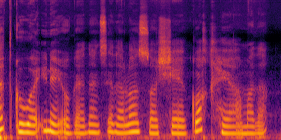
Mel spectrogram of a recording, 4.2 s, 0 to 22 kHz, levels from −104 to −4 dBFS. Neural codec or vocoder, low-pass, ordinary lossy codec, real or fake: none; none; none; real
